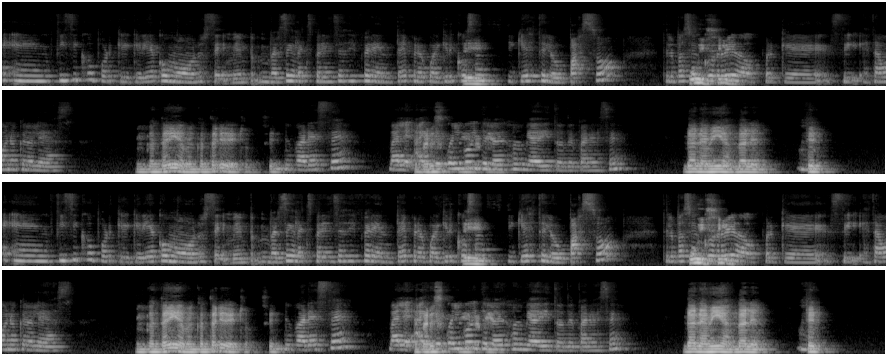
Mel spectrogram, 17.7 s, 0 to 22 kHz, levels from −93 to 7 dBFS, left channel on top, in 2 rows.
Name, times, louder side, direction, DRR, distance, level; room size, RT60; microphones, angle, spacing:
voice 1, 0.0-4.9 5.2-6.2 6.6-9.5 11.5-12.3 12.7-15.1 16.8-17.0, equal, 20° right, 0.7 m, -34 dB
voice 2, 6.9-7.3 10.2-11.7 13.0-13.8 15.6-16.5 16.9-17.0, right 3 dB, 65° right, 0.7 m, -25 dB
10.5 x 4.5 x 2.8 m
head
